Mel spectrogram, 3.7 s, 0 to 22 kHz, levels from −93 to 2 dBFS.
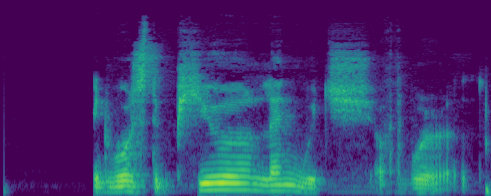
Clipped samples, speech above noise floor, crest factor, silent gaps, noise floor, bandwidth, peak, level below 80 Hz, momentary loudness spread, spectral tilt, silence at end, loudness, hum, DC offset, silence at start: under 0.1%; 63 dB; 16 dB; none; -84 dBFS; 13 kHz; -6 dBFS; -64 dBFS; 14 LU; -5 dB/octave; 0 s; -21 LUFS; none; under 0.1%; 0.7 s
